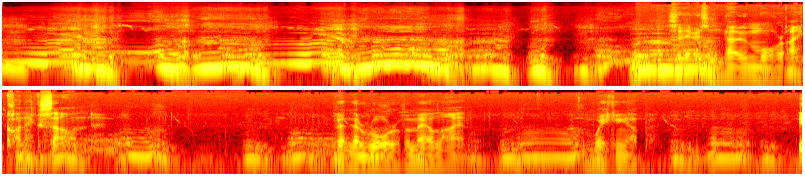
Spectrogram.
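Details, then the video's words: Male lions of the Ndzhenga coalition roaring after waking in the early morning, calling persistently for about an hour across dry bushveld as a display of dominance and strength; deep, repeated roaring phrases, with a man talking over them. "so there is no more iconic sound than the Roar of a male lion waking up"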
